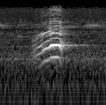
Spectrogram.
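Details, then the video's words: Malabar grey hornbill, described as a rare bird, giving one short, harsh, nasal squawk that rises then falls, with a faint high hiss behind it. "Hornbill bird Singing sound,What sound does a hornbill make?(Malabar grey hornbill)"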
